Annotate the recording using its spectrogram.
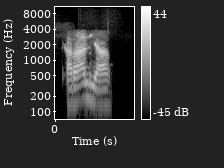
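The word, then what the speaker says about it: Karjala: Der richtige, der große Kader mit Anführungszeichen, der spielt beim, wenn ich es wieder falsch aussprechen, sag's. – Diese Biermarke, Karalia. – Oder? – Karalia. – Karalia Cup, so.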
